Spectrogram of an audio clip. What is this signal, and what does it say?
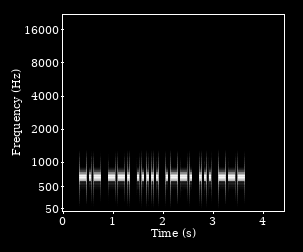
Morse code, heard as a keyed tone, about 25 wpm, 700 Hz. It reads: KG5PSO
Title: USA Call Signs - 6 Characters - 2x Character Spacing - 25wpm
